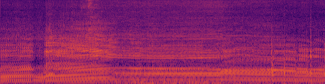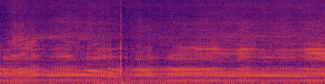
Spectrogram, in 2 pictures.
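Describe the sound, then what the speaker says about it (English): A motorcycle engine revs hard and loud during a power wheelie, its pitch rising and falling as the throttle is opened, eased off and opened again. "just work on giving it throttle, let off, and then get back on it"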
